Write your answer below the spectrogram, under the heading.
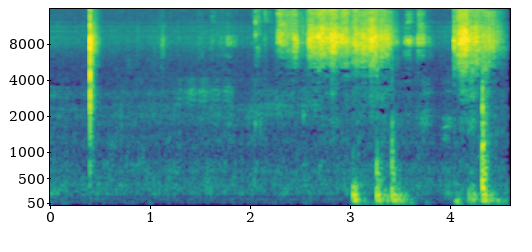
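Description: Handling sounds of model boxcar parts being glued and fitted: a sharp click, then rustling and scraping with a few soft knocks, and another short rustle with a knock near the end.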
